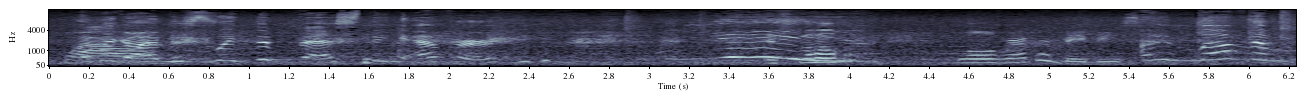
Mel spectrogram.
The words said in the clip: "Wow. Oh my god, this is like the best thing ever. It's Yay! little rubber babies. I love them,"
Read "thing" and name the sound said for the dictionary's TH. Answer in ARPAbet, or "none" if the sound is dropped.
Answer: TH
